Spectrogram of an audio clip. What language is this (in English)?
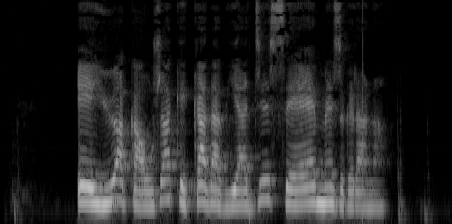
Occitan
